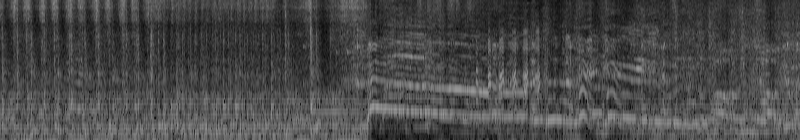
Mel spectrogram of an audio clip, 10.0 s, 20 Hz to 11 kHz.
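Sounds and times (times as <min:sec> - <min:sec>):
djembe hand drums playing: 0:00.0 - 0:06.5.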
